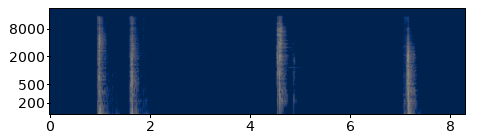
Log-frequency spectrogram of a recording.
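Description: Items clatter softly as they are picked up and dropped.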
